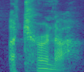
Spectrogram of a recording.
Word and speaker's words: æterna: We came up with Aeterna. Aeterna. Or if you prefer, you can spell it and pronounce it Aeterna. Aeterna. Either one, Aeterna, either way.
